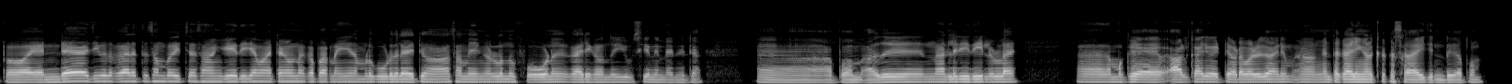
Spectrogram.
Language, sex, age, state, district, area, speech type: Malayalam, male, 18-30, Kerala, Wayanad, rural, spontaneous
